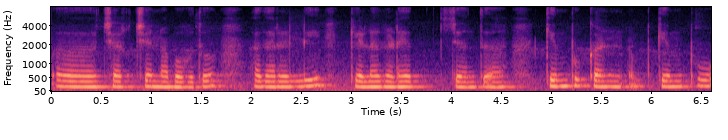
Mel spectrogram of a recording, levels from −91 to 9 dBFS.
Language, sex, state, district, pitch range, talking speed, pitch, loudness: Kannada, female, Karnataka, Bellary, 185-200 Hz, 90 wpm, 190 Hz, -15 LUFS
